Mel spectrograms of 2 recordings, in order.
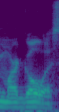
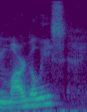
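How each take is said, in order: First: The name is said the American way. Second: The name is said the British way. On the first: "In the United States they say Margolis" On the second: "in Britain they usually say Margolis"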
